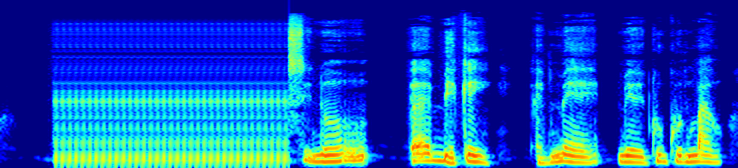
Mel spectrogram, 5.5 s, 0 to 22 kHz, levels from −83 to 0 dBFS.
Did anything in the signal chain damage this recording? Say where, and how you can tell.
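Yes, a system hang loop at the driver buffer, 0.42 to 2.18 s. The driver froze, so one 21.33 ms slice replays as a steady 46.9 Hz buzz.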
